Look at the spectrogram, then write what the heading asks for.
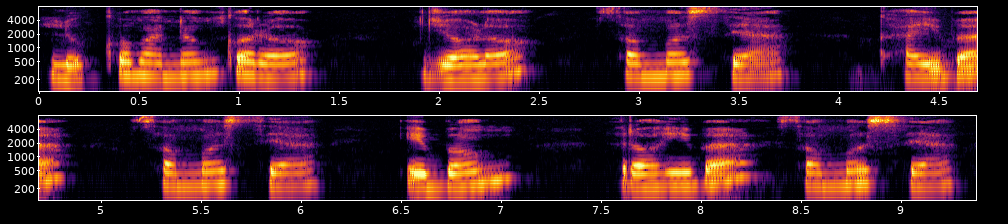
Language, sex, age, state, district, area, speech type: Odia, female, 18-30, Odisha, Kendrapara, urban, spontaneous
